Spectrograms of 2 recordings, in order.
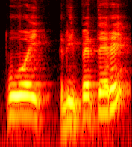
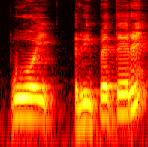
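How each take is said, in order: First: Puoi ripetere drawn out very slowly, syllable by syllable, louder; slow pronunciation model. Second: Said in the usual way. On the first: Shown as a demonstration. (খুব ধীরে, স্পষ্ট করে উচ্চারণ) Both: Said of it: "উচ্চারণগুলো ভালো মতো খেয়াল করব".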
